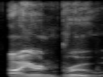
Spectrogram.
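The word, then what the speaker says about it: Irn-Bru: the uh the scottish i have not spelt that wrong that is pronounced iron brew it's orange it tastes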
